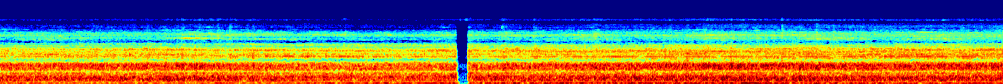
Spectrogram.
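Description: Freight train cars, covered hoppers and boxcars, rolling steadily past at close range, a continuous rumble of steel wheels on the rails. The sound drops out for a split second about halfway through.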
